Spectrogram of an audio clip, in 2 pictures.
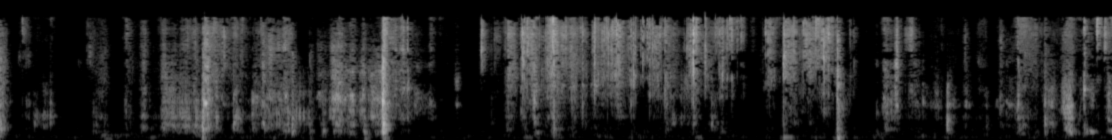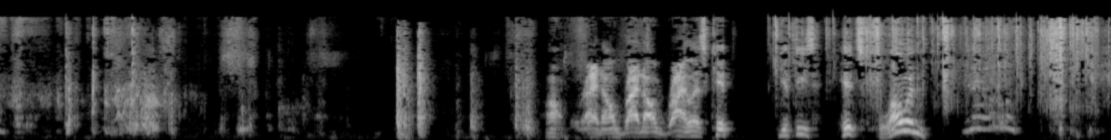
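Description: Plastic wrappers crinkle and rustle as they are handled.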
